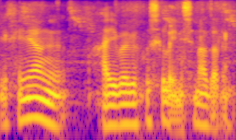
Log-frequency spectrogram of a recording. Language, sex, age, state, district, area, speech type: Bodo, male, 30-45, Assam, Baksa, rural, spontaneous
